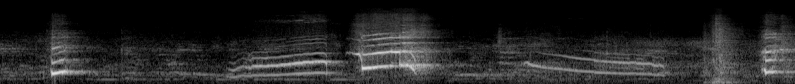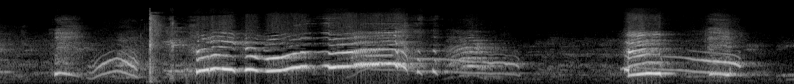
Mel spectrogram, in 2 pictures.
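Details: Cat giving loud, drawn-out meows with wavering, sliding pitch, several long cries in quick series and short yowls between them, in a small indoor room with a slap and faint human sounds.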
